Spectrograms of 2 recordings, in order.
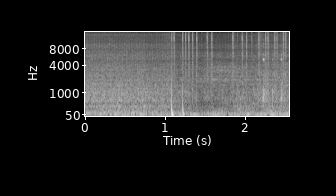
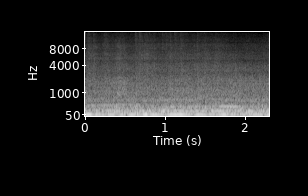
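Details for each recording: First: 1997 Chevy Astro van, 4.3 engine, idling after the ignition coil was sprayed with water to test for moisture: idle stumbles with sharp irregular snaps and missed beats about every half second; misfire from coil arcing, would die if given gas. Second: 1997 Chevy Astro van, 4.3 engine, with an intermittent stall and no-start in damp weather, road-tested under hard acceleration: deep steady engine drone with no stumble or miss, pulling cleanly; healthy under load.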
